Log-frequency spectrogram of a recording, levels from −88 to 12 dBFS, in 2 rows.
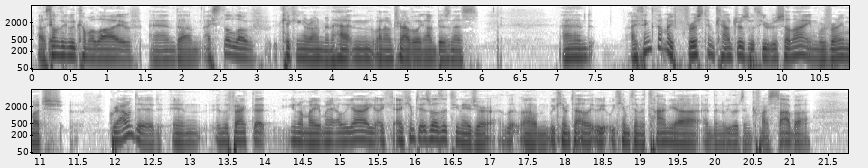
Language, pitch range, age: English, 105-140 Hz, 50-69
